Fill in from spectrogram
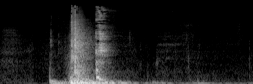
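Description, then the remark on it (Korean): A woman walks into her own room and slams its door shut with a heavy thud, followed by a brief rattle and a fading resonance. “기가 막혀 그 모습을 지켜보는데 태연하게 자기 방으로 들어가 문을 쾅 닫아버렸다.”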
